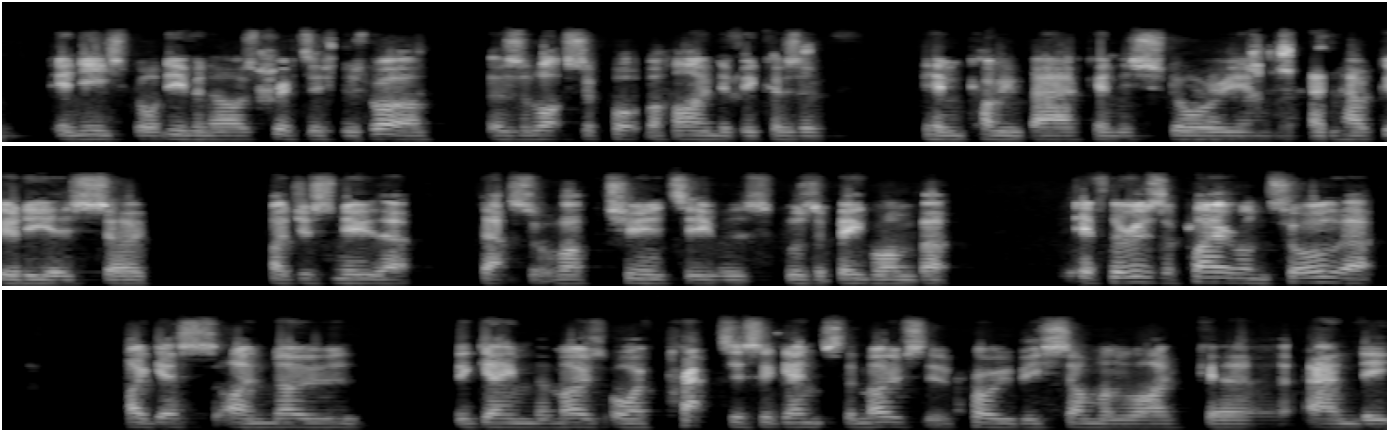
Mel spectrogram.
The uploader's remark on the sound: This recording was taken fro our Instagram live feature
